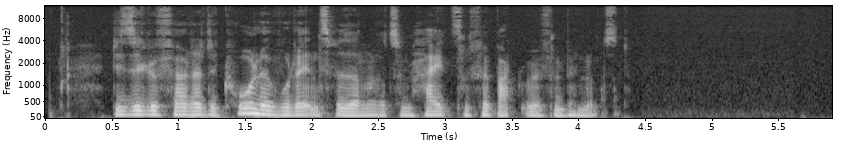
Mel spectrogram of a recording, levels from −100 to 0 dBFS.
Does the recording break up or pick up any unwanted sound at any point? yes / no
no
